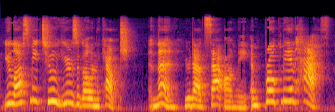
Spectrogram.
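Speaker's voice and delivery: reading a letter aloud in a lively voice; story reading. Acted. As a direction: read the crayon's letter expressively to the class. Teacher reads crayon letter aloud.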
